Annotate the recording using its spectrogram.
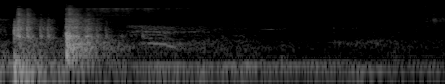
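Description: Padel paddle striking the ball in a rally, two sharp knocks about a third of a second apart, the second the loudest.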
